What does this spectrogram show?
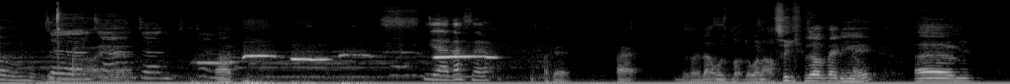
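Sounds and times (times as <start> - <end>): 
low steady hum: 0.0 - 10.0
person whistling an eerie theme tune: 1.9 - 5.0
speech: 4.3 - 6.3, 7.0 - 9.8.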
